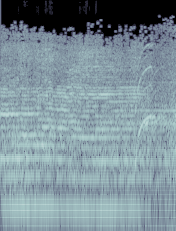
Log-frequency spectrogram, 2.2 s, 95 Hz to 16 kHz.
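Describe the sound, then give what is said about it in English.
A lawnmower engine, ridden fast through a residential area, drones steadily, a constant loud hum with layered harmonics and no voices. “Sir, are you aware you were going 40 miles an hour? This is a residential area. Sure, but I'm on my lawnmower.”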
